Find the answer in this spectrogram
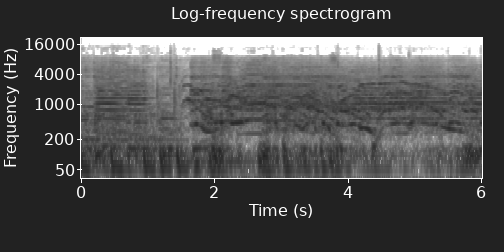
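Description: Band music with a heavy bass beat cuts off abruptly about a second and a half in. A congregation's many overlapping voices shouting and cheering take its place.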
